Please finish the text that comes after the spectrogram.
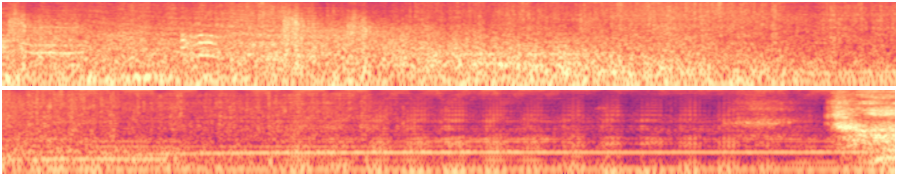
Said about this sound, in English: Something's coming down. It's going to crash.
